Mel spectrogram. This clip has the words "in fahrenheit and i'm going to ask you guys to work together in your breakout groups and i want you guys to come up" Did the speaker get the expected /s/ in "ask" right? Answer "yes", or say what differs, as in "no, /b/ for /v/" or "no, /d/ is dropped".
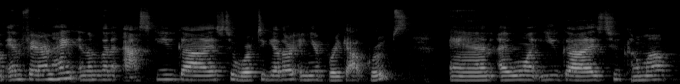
yes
